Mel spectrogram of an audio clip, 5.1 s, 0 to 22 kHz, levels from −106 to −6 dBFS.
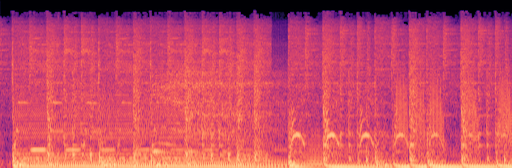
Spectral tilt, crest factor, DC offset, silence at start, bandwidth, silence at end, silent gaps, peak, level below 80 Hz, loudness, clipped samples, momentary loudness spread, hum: -4 dB/octave; 14 dB; under 0.1%; 0 s; 15.5 kHz; 0 s; none; -6 dBFS; -22 dBFS; -20 LUFS; under 0.1%; 3 LU; none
